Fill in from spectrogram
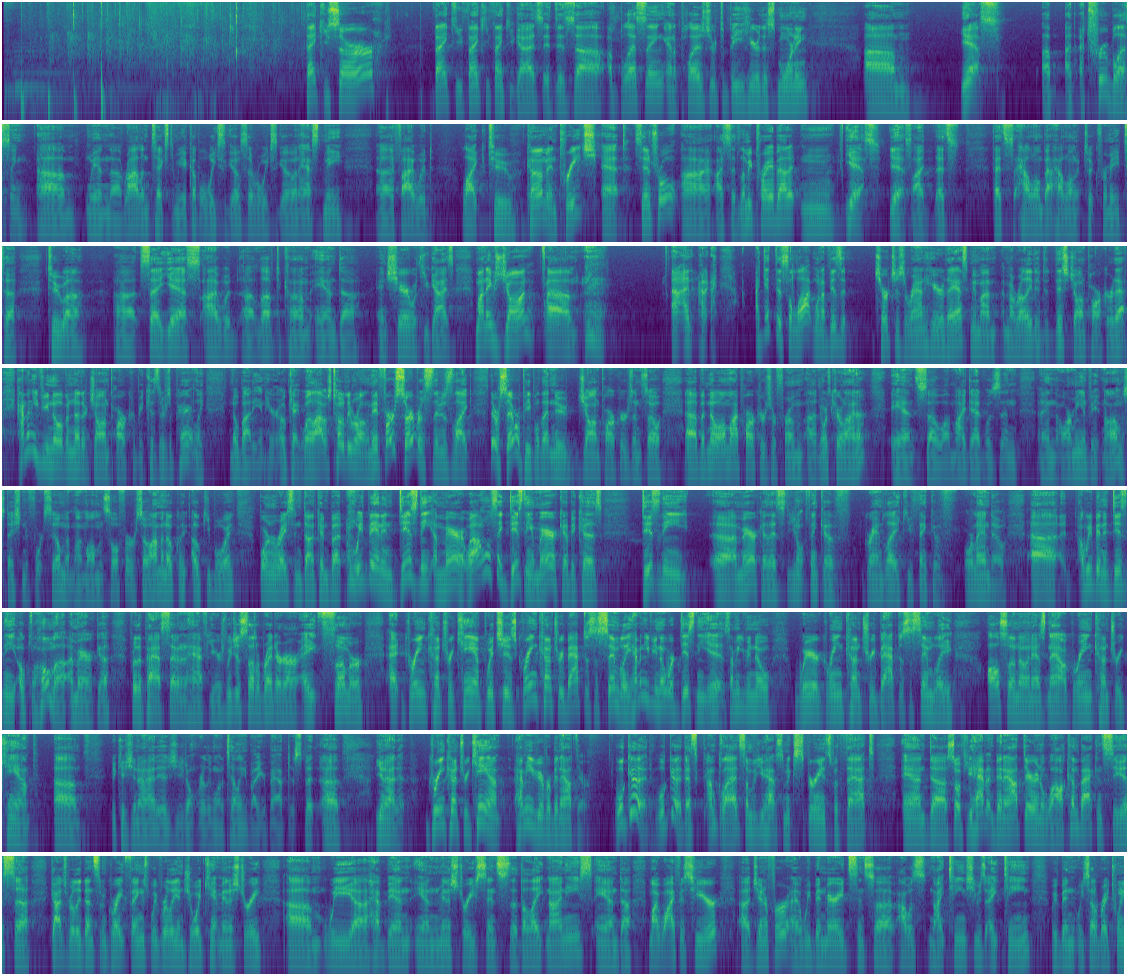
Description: A message from the series "Did He Just Say That?."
